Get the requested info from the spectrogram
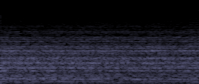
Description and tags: Industrial Strings Loop Noise
Some industrial and metallic string-inspired sounds made with Tension from Live.
dark-ambient, metallic, strings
